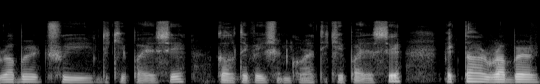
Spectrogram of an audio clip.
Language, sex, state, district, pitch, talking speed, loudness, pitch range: Nagamese, male, Nagaland, Kohima, 100 Hz, 165 wpm, -23 LUFS, 95-115 Hz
